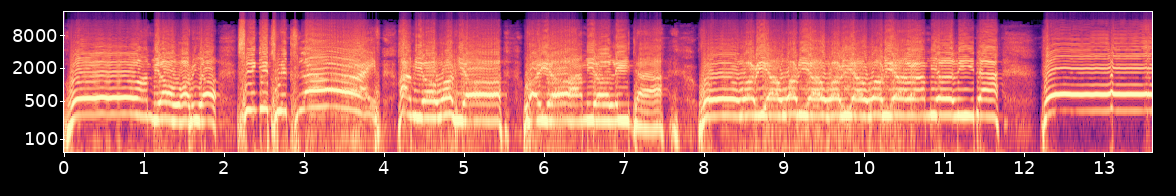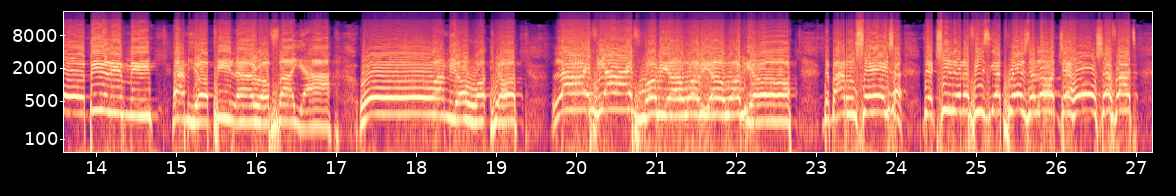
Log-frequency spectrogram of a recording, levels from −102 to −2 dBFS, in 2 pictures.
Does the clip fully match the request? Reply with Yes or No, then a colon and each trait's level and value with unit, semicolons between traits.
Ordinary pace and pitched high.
No: slow, 115 wpm; very high, 280 Hz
